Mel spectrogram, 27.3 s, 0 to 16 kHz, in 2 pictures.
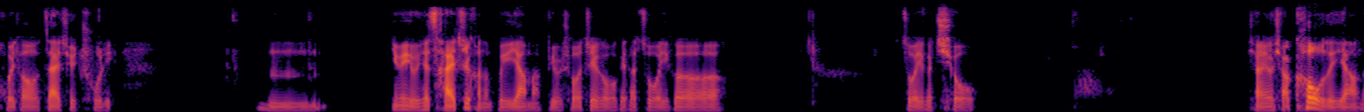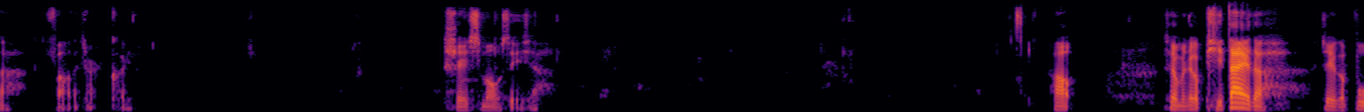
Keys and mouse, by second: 0.1 a, 0.2 a, 0.4-0.9 middle drag, 0.9 shift+right click, 1.2-1.8 ctrl+middle drag, 1.8 drag, 2.2-2.9 shift+middle drag, 2.9 shift+right click, 3.1 shift+a, 10.2-11.1 middle drag, 11.1 s, 12.8 s, 13.5 r, 14.3 g, 14.8-16.2 middle drag, 16.2 g, 17.0-18.5 right drag, 18.5 a, 18.7 a, 19.0 click, 19.3-19.8 ctrl+middle drag, 19.8 a, 19.9 a, 20.7 drag, 21.0 s, 21.8 middle click, 21.9 a, 22.1 a, 22.2-27.2 ctrl+middle drag.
